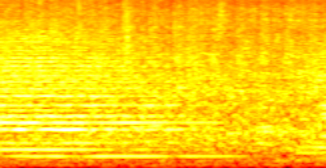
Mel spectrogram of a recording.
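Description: Slow, sad background score of bowed strings holding long notes, easing off near the end.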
